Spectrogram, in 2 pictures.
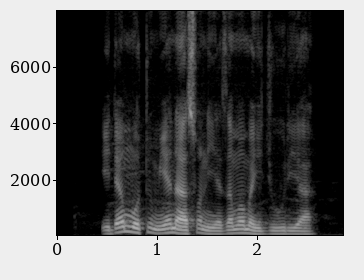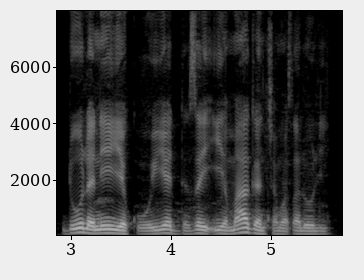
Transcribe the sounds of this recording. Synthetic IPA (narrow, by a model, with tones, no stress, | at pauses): ʔɪ˨dɐ˦mːʊ˨tʊ˦˨mjɐ˦naː˨sɔ˦˨ɲja˨zɐ˦ma˦ma˨jd͡ʒuː˦ɽɪ˦jaː˦ | doː˦le˨neː˦ja˦kʷoː˨ji˦jɐ˦dːa˨za˦˨jʔɪ˦ja˨maː˦ɡɐ˨nt͡ʃe˦mɐ˦sʼɐ˦loː˦liː˦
